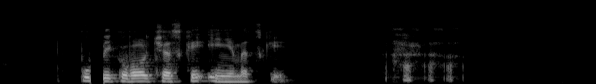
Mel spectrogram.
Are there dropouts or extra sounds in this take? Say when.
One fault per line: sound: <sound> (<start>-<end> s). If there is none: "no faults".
sound: dropout (0.9-1.0 s)
sound: laugh (3.8-4.7 s)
